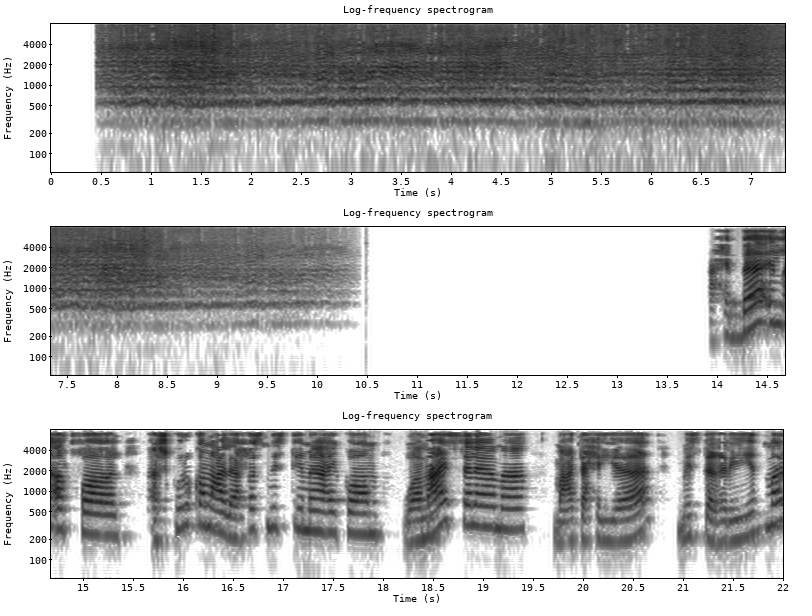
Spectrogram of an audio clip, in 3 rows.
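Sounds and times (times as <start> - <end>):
bee buzzing: 0.4 - 10.4.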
